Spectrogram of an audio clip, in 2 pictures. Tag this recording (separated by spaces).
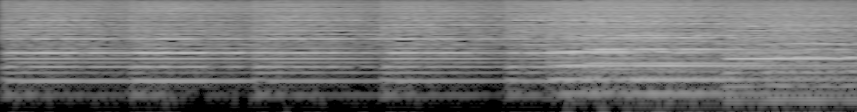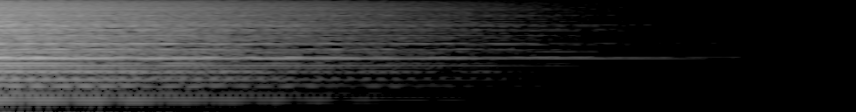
dark synth night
